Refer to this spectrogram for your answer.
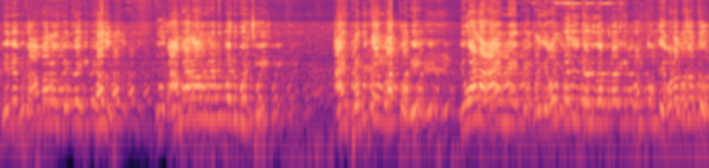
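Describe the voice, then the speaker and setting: Male party leader, very high pitched, emphatic rally oratory, recorded outdoors at a distance. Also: fast. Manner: emphatic, repetitive, rhetorical questioning. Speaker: political party district leader. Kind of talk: impassioned outdoor political speech. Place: outdoors at a village gathering. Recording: distant outdoor mic with crowd noise.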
